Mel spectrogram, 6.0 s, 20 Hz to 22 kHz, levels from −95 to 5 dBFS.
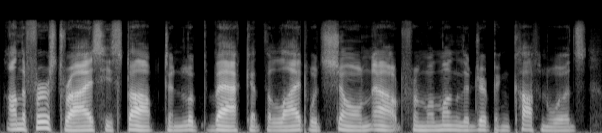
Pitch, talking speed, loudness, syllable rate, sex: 120 Hz, 200 wpm, -21 LUFS, 4.7 syllables/s, male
